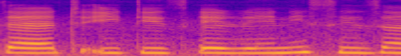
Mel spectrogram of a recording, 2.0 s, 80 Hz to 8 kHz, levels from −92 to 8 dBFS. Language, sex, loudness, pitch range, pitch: English, female, -15 LUFS, 250-265 Hz, 255 Hz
